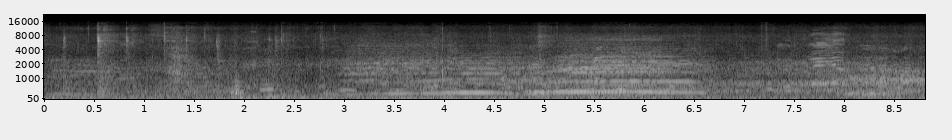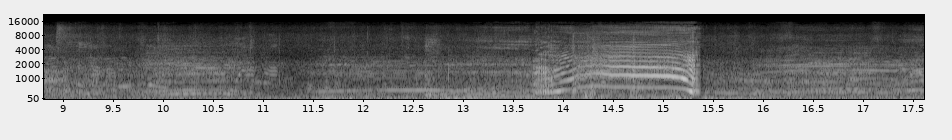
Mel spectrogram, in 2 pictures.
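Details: Young calf mooing repeatedly: several drawn-out, nasal harmonic moos, some wavering and one higher, louder bleat-like call near the end, with faint background voices.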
